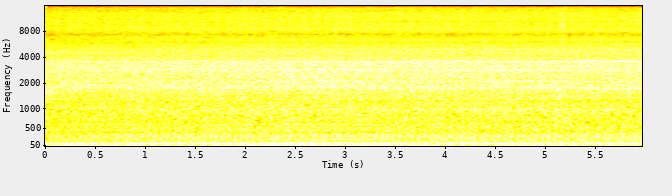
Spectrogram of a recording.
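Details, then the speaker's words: 2005 Toyota 4Runner V6: low idle drone with an uneven lope, a soft stumble about three times a second, and an intermittently flashing check-engine light; code P0304, cylinder 4 misfire, traced to the ignition coil. "morning and he started misbehaving like he was misfiring it was you know the check engine light came on it was it was intermittently going off and on"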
